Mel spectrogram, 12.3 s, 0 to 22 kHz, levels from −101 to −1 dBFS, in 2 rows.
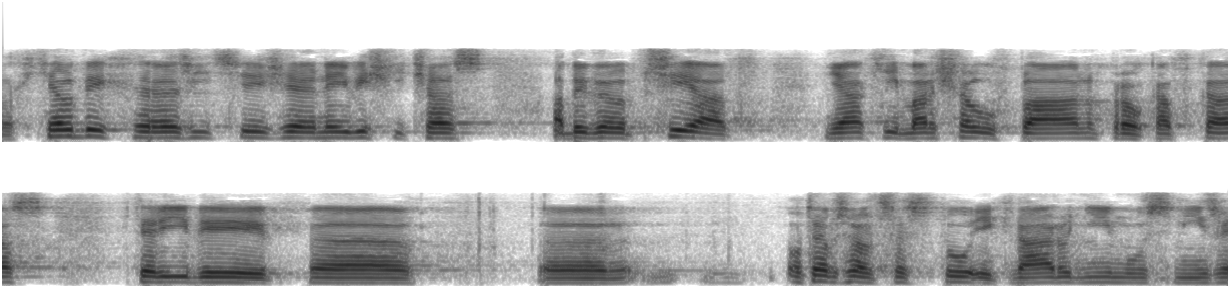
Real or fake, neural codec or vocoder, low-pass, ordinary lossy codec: fake; codec, 44.1 kHz, 7.8 kbps, Pupu-Codec; 5.4 kHz; MP3, 48 kbps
